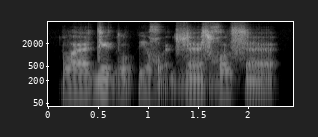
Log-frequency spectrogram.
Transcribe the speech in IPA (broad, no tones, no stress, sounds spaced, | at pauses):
lˠ æ d e ɡ lˠ ṵ ʔ i ʁʷ æ̰ ɡ ɮ æ z ʁʷ i lˠ s æ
